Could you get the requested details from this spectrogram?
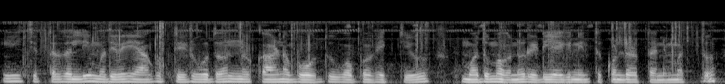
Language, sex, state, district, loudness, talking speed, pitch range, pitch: Kannada, male, Karnataka, Koppal, -18 LUFS, 90 wpm, 110-125 Hz, 115 Hz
